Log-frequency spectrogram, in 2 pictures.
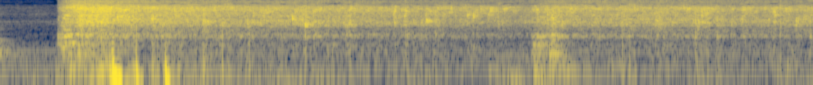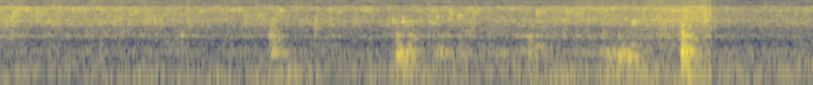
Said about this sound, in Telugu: మెంతులు వేగేయండి, ఉల్లిపాయ ముక్కలు వేసుకుందామండి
